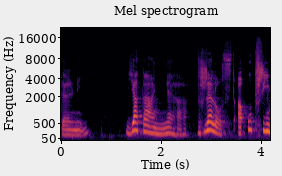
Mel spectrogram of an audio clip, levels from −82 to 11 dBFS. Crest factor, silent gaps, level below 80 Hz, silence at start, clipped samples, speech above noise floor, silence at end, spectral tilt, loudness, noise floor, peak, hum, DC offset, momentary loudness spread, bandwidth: 20 dB; none; -74 dBFS; 0 s; under 0.1%; 41 dB; 0 s; -5 dB/octave; -30 LUFS; -70 dBFS; -10 dBFS; none; under 0.1%; 17 LU; 15.5 kHz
